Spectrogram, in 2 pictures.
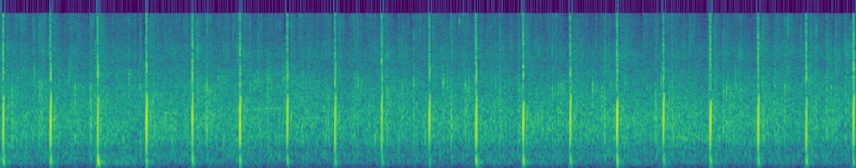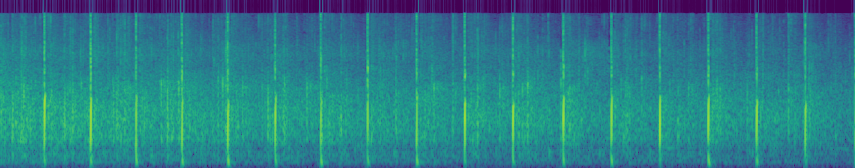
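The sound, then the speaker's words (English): An audience claps hands in praise of God in a steady, rhythmic beat, about three sharp claps per second, over a continuous wash of scattered applause. No one is speaking. “Like shout with your voice and clap with your hands and declare, you will live and you will not die and you will reign in the way God has desired for you to reign.”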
